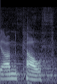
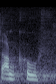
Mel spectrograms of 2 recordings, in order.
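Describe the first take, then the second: First: The vowel sounds like the one in mouth. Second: The vowel does not sound like mouth. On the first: This is how the spelling suggests it is said. The speaker calls it wrong. "Should be uncouth, but it isn't" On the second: This is how the word is actually said. The speaker calls it right. "It's uncouth"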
